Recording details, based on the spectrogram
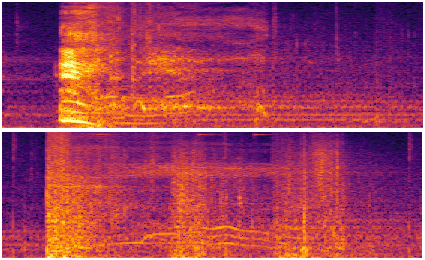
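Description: Gunfire in the video game Resident Evil HD, two sharp loud shots a few seconds apart, each followed by a ringing decay and game sounds, with someone talking under them.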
